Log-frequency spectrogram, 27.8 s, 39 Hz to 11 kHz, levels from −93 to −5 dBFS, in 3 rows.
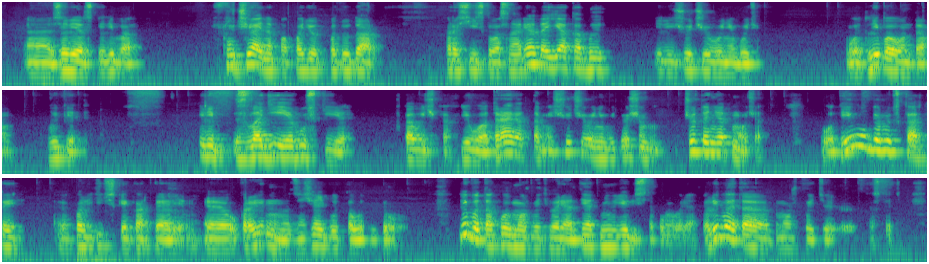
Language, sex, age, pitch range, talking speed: Russian, male, 50-69, 95-140 Hz, 130 wpm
